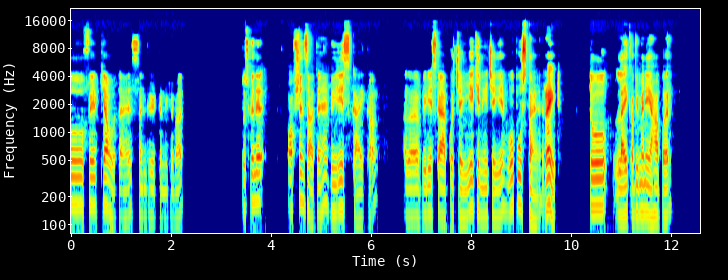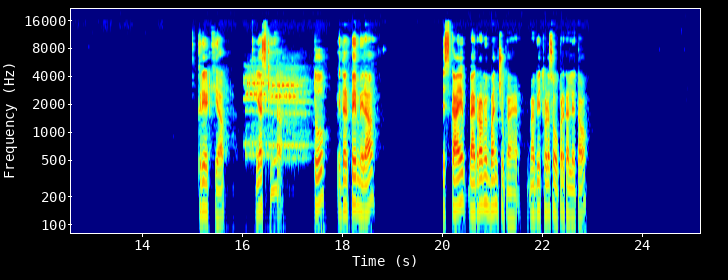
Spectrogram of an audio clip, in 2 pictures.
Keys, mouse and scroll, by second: 7.2 ctrl+click, 9.3 middle click, 10.3-12.9 drag, 14.4 click, 24.8 ctrl+click.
